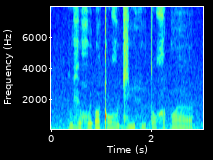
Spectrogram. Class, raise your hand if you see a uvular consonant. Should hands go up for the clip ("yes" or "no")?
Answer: yes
